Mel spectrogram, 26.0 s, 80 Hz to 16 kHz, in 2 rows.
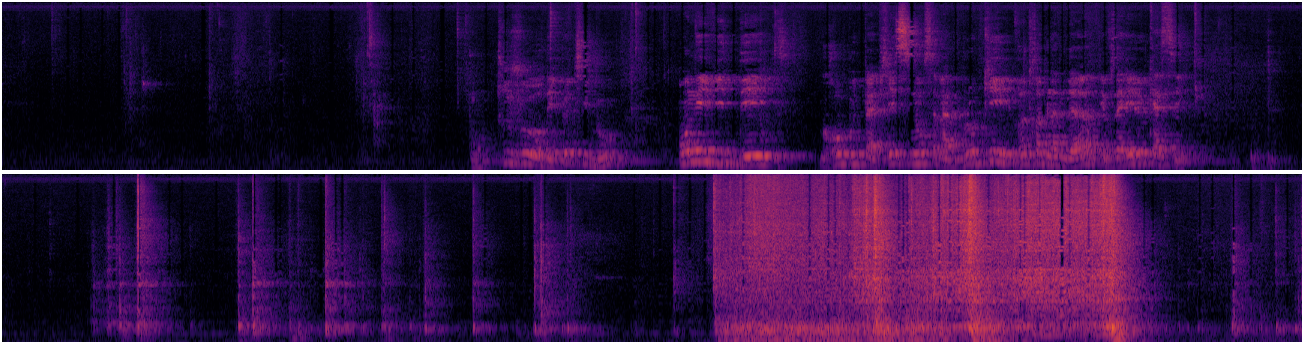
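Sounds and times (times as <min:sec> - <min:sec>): blender running: 0:20.1 - 0:24.6.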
